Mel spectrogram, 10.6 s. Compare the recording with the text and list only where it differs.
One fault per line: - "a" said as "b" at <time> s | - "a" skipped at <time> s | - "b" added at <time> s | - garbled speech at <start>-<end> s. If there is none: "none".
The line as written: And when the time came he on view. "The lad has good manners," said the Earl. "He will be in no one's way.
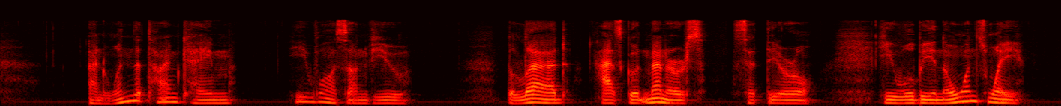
- "was" added at 3.1 s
